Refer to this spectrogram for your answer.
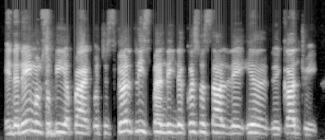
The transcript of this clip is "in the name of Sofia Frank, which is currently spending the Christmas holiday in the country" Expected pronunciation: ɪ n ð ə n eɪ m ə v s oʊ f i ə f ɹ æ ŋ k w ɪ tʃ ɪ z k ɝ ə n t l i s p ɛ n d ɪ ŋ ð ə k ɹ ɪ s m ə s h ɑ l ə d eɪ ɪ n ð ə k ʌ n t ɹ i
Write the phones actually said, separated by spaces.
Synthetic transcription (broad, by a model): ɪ n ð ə n eɪ m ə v s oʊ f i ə p ɹ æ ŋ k w ɪ tʃ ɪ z k ɝ ə n t l i s p ɛ n d ɪ ŋ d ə k ɹ ɪ s m ə s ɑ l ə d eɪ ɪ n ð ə k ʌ n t ɹ i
